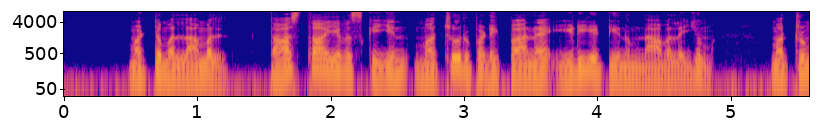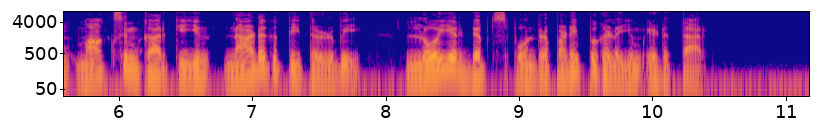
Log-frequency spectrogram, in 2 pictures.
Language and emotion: Tamil, neutral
